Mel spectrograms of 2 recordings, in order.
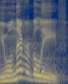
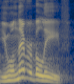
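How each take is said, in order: First: It is said in a frustrated tone. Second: It is said in a frustrated tone.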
